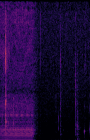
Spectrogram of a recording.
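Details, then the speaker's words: Desoldering a relay from a damaged circuit board with a vacuum desoldering tool: a steady humming pump tone, then light clicks, with vacuum whistling freely through the cleared gaps between pins and holes, as wanted. "if you can hear the vacuum whistling through the gap between the pins and the holes at their own that's really what you want"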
